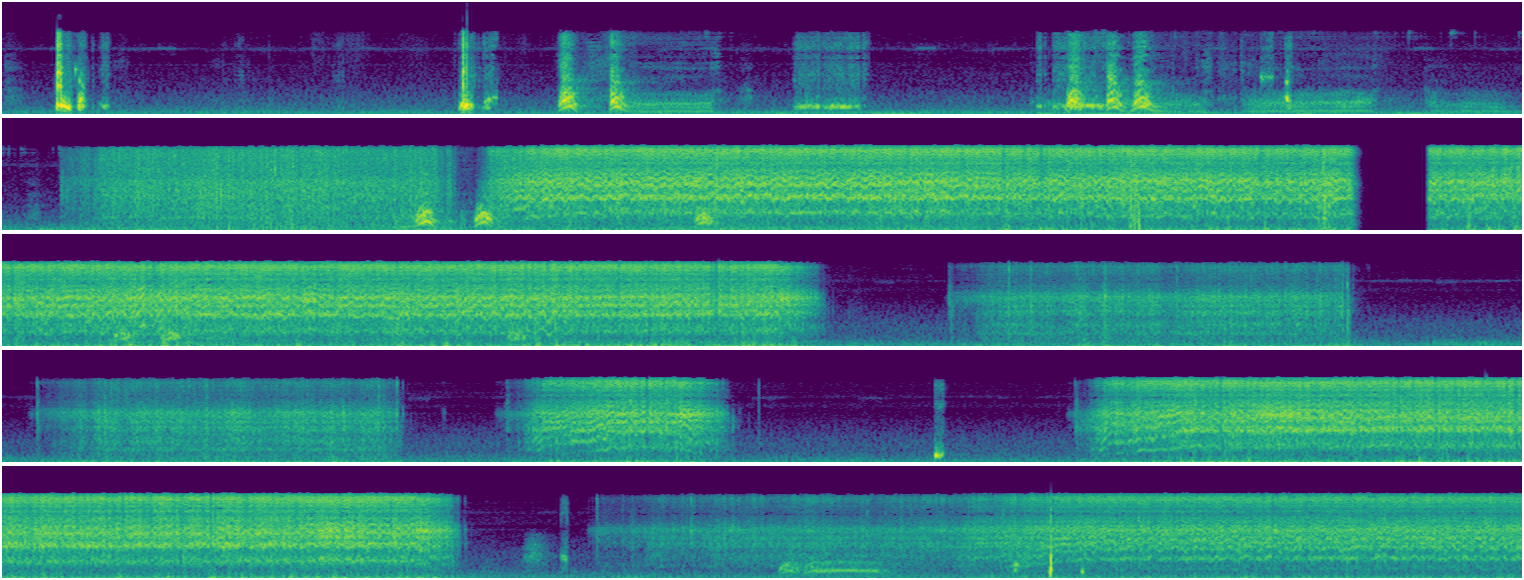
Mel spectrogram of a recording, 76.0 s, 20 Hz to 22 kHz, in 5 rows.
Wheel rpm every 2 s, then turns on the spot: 0, 0, 0, 0, 0, 0, 0, 0, 30, 30, 130, 160, 150, 140, 140, 150, 150, 150, 100, 10, 30, 20, 0, 30, 20, 80, 10, 0, 110, 160, 160, 160, 50, 10, 20, 70, 90, 90.
16-18 40-44 46-50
